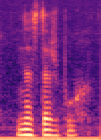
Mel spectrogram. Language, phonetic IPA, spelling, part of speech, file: Czech, [ˈnazdar̝buːx], nazdařbůh, adverb, Cs-nazdařbůh.ogg
- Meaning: aimlessly, haphazardly, at random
